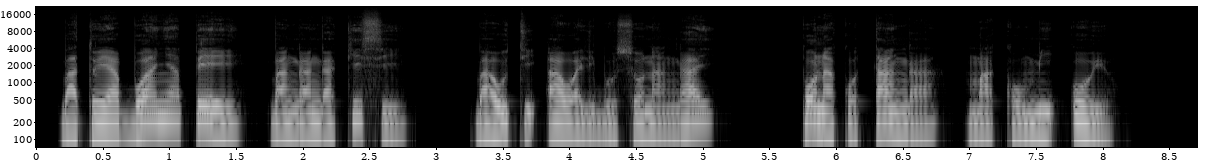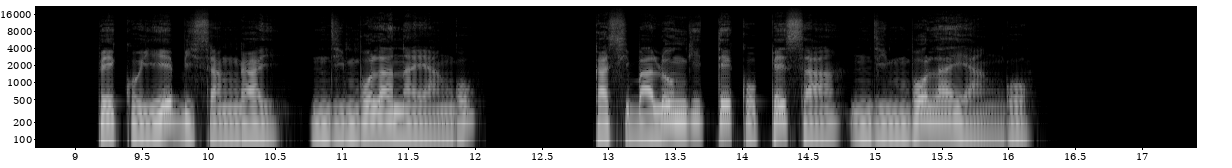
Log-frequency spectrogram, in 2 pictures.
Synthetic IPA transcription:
ba˨to˨ja˨bwa˦ɲa˦pe˦ | ba˨ŋɡa˨ŋɡa˨ki˦si˨ | ba˨u˦ti˦ʔa˦wa˨li˨bo˨so˦na˨ŋɡa˦i˦ | po˦na˨ko˨ta˦ŋɡa˨ | ma˨ko˨mi˦o˦jo˨ | pe˦ko˨je˦bi˨sa˨ŋɡa˦i˨ | ndi˨mbo˦la˦na˨ja˨ŋɡo˦ | ka˨si˨ba˨lo˦ŋɡi˦tɛ˦ko˨pe˦sa˨ndi˨mbo˦la˦ja˨ŋɡo˦

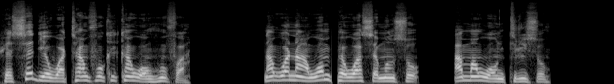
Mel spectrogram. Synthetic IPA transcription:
ɕᶣɛ˨ɕɛ˦dɪ˨ɛ˨wa˨tʰã˦m˦fʊ˦ɔ˦kʰi˦kʰã˦wɔ̃˨n̩˨ɦʊ̃˦fa̰˨ | nã˨wɔ˦nã˨wɔ̃˦m̩˦pʰɛ˦wɔ˦a˦sɛ̃˦mn̩˦sʊ˦ | a˦mã˦wɔ̃˨n̩˨tʰi˦ɾi˦sʊ˦

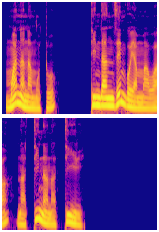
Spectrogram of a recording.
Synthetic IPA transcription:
mwa˦na˨na˨mo˨to˨ | ti˦nda˦nzɛ˦mbo˨ja˨ma˨wa˨˦na˨ti˦na˨na˨ti˦ʁi˨

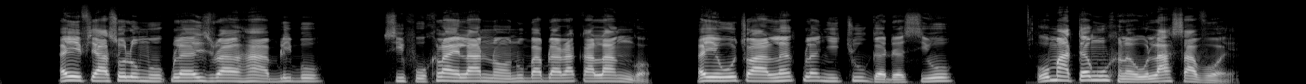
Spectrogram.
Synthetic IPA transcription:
e˦jɛ˦fi˦a˨so˦lo˦mõ˨k͡plɛ˦i˦s̬ɾa˦e˨lɦã˦˨bli˦bo˦ | si˨ɸo˨xl̃ã˦ɛ˨la˦nɔ̃˨nũ˦ba˦bla˦ɖa˦ka˦la˦ŋ̩˦ɡɔ̰˨ | e˦jɛ˦wo˦t͡ʃɔ˦a˨lɛ̃˦k͡plɛ˦ɲĩ˨t͡ʃu˦ɡɛ˨ɖɛ˨si˨wo˦ | wo˦mã˦t̪ɛ˦ŋũ˦xl̃ɛ̃˨wo˨la˦sa˦vɔ̰˨ɛ̰˨

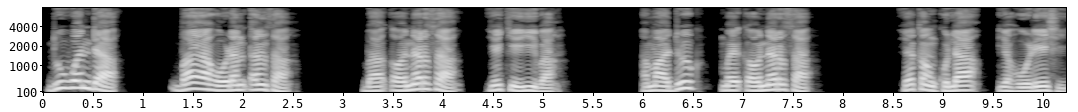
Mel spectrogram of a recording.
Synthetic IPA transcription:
dʊ˦kwɐ˦nda˨ | baː˦ja˨hoː˨ɽɐ˦nɗɐ˦nsa˨ | baː˨kʼa˨wnɐ˦rs̬a˨ | jɐ˦kʲeː˨jiː˦˨ba˦˨ʔ | ʔa˨mːaː˦dʊ˦k̚ | ma˨jkʼa˨wnɐ˦rsa˨ | ja˦kɐ˨ŋkʷʊ˨laː˦ | ja˨ɦoː˨ɽeː˦ʃi˦ʔ

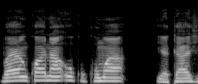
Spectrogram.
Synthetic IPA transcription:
baː˦jɐ˦ŋkʷaː˦naː˦ʔʊ˦kʷu˨kʷʊ˦ma˦ | jaː˦taː˦ʃ̬i˨

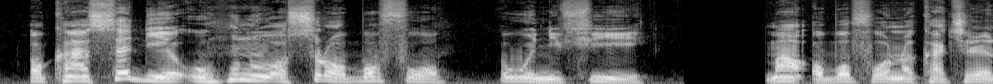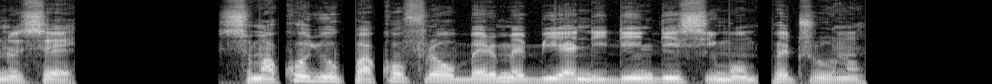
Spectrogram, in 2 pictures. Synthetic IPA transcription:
ɔ˨kʰã˨sɛ˦dɪ˨ɛ˨ʔɔ˨ɦũ˦nʊ̃˦ɔ˨sʊ˦ɾɛ˨ɔ˨bɔ˦fʊ˨ɔ˨˦ | wɔ˨nĩ˨fi˦e˨ | mã˦˨ʔɔ˨bɔ˦fʊ˨˦ɔ˦nʊ̃˦kʰa˦t͡ɕʰɪ˦ɾɛ˨nʊ̃˨sɛ˦˨ | sʊ˨mã˨kʰɔ˦jɥu˦pʰa˨kʰɔ˦fɾɛ˦˨wɔ˨bæ˨ɾɪ˦mæ̃˨bi˦a˨nĩ˨dĩ˦n˦dɪ˦si˨mɔ̃˨npʰe˦tʰɾo˨nʊ̃˦

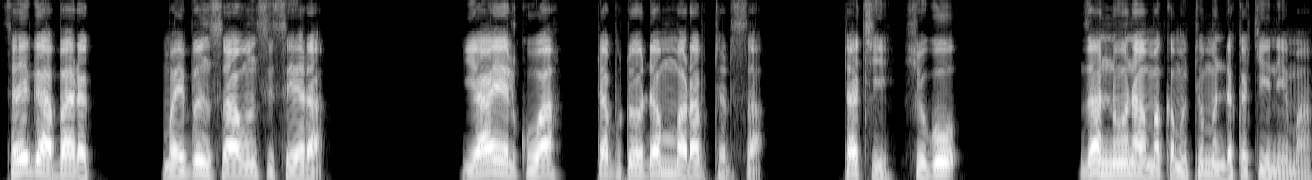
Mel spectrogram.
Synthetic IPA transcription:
sa˦jɡa˨bɐ˦ɾɛ˨k̚ | ma˨jbɪ˦nsaː˦wʊ˦nsi˨seː˦ɾa̰˨ | jaː˦jɐ˨lkʷʊ˨wa˦ | ta˦ɸɪ˦toː˦dɔ˦mːɐ˨ɾɐ˦b̚tɐ˨rsa̰˨ | ta˦t͡ʃeː˨ʃɪ˨ɡoː˦ | zɐ˦˨nːuː˦na˨mɐ˦ka˨mʊ˨tʊ˦mɪ˨nda˨kɐ˦kʲeː˨neː˦ma̰ː˦

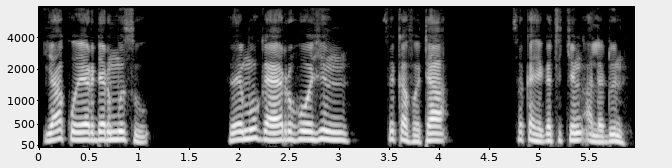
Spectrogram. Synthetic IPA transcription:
jaː˦kʷoː˨jɐ˦rdɐ˦rmʊ˦su˨ | sa˦jmuː˦ɡaː˨jɐ˦rɽʊ˦ɦoː˦ɦɪ˦˨n | sʊ˦ka˨ɸɪ˨ta˦ | sʊ˦ka˨hɪ˨ɡa˦t͡ʃɪ˦kʲɪ˦ŋʔa˨lɐ˨dʊ˦˨n

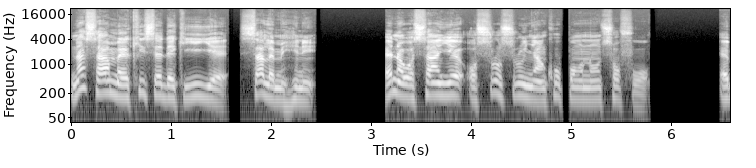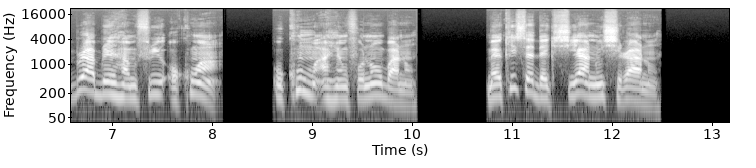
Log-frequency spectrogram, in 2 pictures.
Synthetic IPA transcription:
nã˦saː˨˦mɛ˨kʰi˦sɛ˨dɛ˨kʰji˦jɛ˨sa˦lɛ̃˨mɦɪ̃˦nɪ̃˦ | ɛ˦nã˨wɔ˨sã˦njɛ˦ʔɔ˨sʊ˦ɾʊ˦sʊ˦ɾʊ˦ɲã˨ŋkʰo˦pʰɔ̃˦nnʊ̃˦n˦sɔ˦fʊ˨ɔ̰˨ | ɛ˨bi˦ɾa˦˨˦bɾe˦ɦã˨mfi˦ɾi˦ʔɔ˨kʰʊ̃˦a˨ | ɔ˨kʰũ˦ma̰˨ɦɪ̃˨mfʊ˨nʊ̃˦ba˨nʊ̃˨ | mɛ˨kʰi˦sɛ˦dɛ˨kɕi˨˦a˦˨nʊ̃˦ɕi˨ɾaː˦˨nʊ̰̃˨

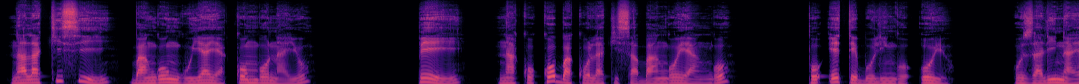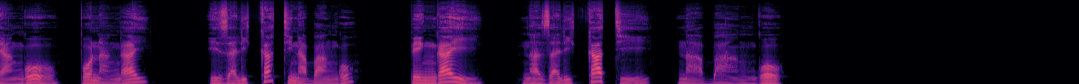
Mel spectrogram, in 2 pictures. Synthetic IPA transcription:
na˨la˨ki˦si˦ | ba˨ŋɡo˦ŋɡu˨ja˦ja˨ko˦mbo˦na˨jɔ˦ | pe˦ | na˨ko˨ko˦ba˨ko˨la˨ki˨sa˨ba˨ŋɡo˦ja˨ŋɡo˦ | po˦ʔe˦te˨bo˨li˨ŋɡo˨o˦jo˨ | o˨za˨li˦na˨ja˨ŋɡo˦po˦na˨ŋɡa˦i˦ | e˨za˨li˦ka˦ti˨na˨ba˨ŋɡo˦ | pe˦ŋɡa˦i˦ | na˨za˨li˦ka˦ti˨ | na˨ba˨ŋɡo˦

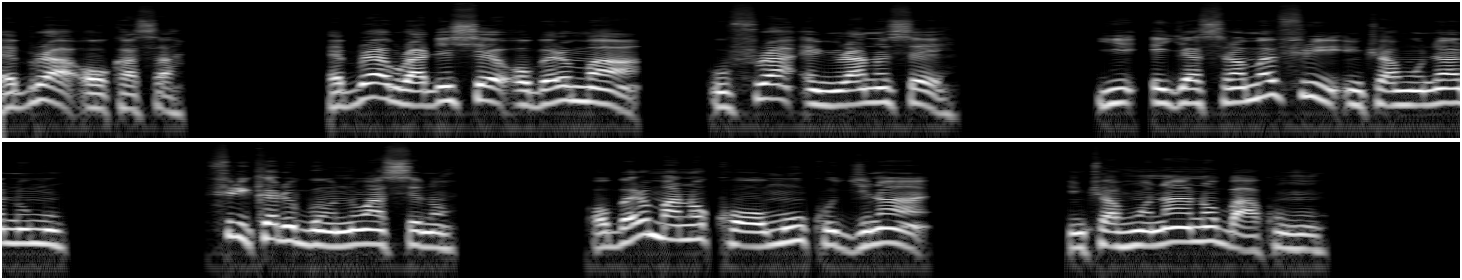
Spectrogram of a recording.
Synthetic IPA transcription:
ɛ˨bɪ˦ɾa˨ʔɔ˨kʰa˨sa̰˨ | ɛ˨bwu˨ɾa˨dɪ˦ɕɛ˦ʔɔ˨bɛ˨ɾɪ˦mã˨a˨ | o˨fi˦ɾa˦ʔɛ˨ɲᶣʊ˨ɾa˦nʊ̃˦sɛ˦ | ji˨ʔɛ˨d͡ʑa˨sɾã˨mã˦fi˦ɾi˨ɲ̩˨t͡ɕᶣa˨hʊ̃˨nãː˦nʊ̃˦mũ˦ | fi˦ɾi˨kʰa˦ɾɪ˨bʊ̃˨n˨nʊ̃˦a˨sɪ˦nʊ̃˦ | ɔ˨bɛ˦ɾɪ˦mã˨nʊ̃˦kʰɔː˨mũ˦kʰo˨d͡ʑi˨nã˦˨ | ɲ̩˨t͡ɕᶣa˨ɦʊ̃˨nãː˦nʊ̃˦baː˨kʰʊ̃˦hʊ̃˦

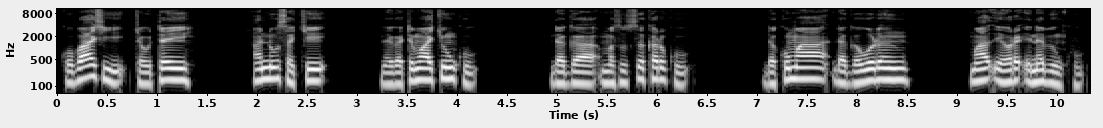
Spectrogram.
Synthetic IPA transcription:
kʷu˨baː˦ʃi˨kʲa˨wta˦j | ha˦nːuː˦sɐ˨kʲeː˦ | dɐ˨ɡa˨tɪ˦maː˦kʲɪ˦ŋkʷu˨ | dɐ˨ɡa˨mɐ˨s̬u˨sʊ˦kɐ˦rkʷu˨ | da˨kʷʊ˦ma˦dɐ˨ɡa˨wʊ˦ɽɪ˦nː | a˦sʼeː˨wɐ˦rʔɪ˨nɐ˦bɪ˨ŋkʷu˨

